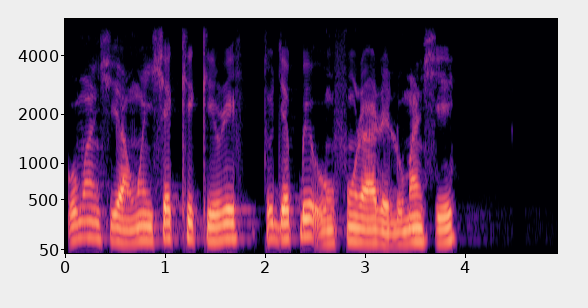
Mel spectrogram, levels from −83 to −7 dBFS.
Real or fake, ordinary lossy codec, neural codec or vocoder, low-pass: real; none; none; 5.4 kHz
